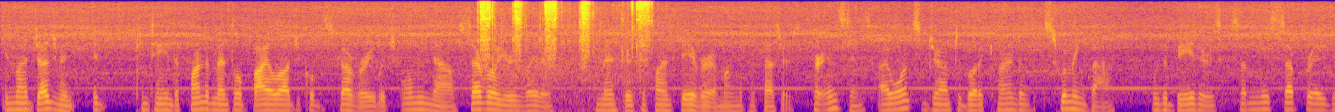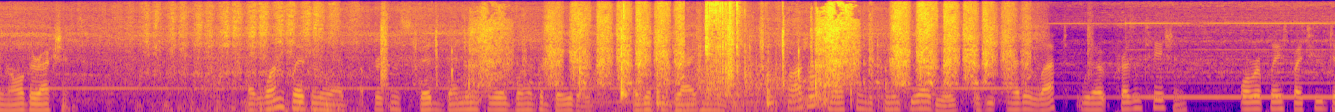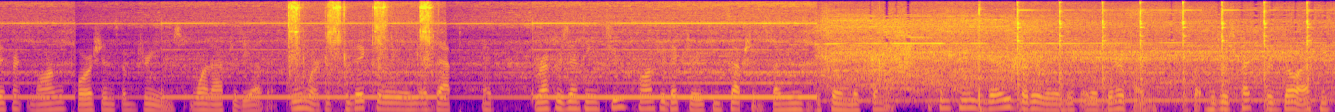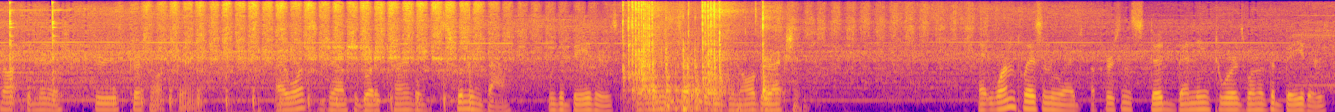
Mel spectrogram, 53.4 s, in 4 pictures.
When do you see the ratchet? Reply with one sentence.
The ratchet can be heard from 4.8 to 6.5 s, from 19.1 to 21.1 s, from 29.6 to 31.1 s and from 46.2 to 48.0 s.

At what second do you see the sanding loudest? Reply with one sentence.
The loudest moment of the sanding is at 22 seconds.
